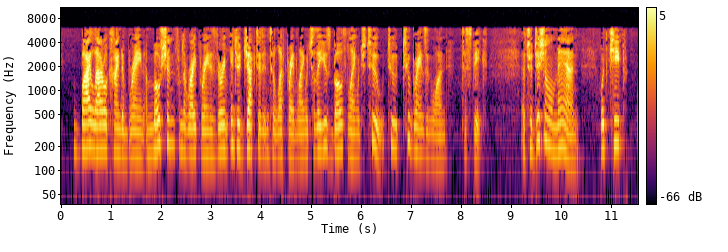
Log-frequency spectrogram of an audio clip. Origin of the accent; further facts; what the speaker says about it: Rhode Island, United States; Yeah, I come from Rhode Island. We mispronounce everything.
